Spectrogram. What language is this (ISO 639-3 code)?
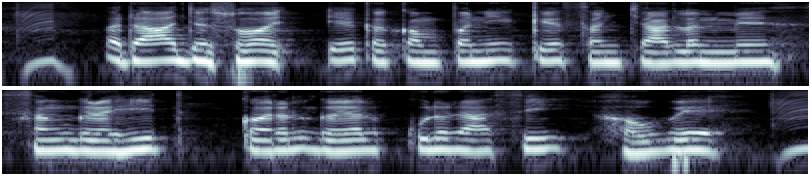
bho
